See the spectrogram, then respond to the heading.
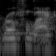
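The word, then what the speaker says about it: Rhophylac: um of rhogam and like i said rophalac is just like it and rophalak is spelled rho r-h-o-p-h-y-l-a-c and both of these are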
